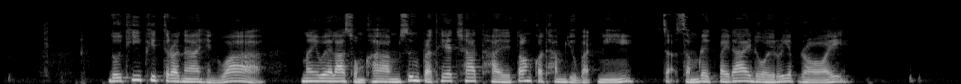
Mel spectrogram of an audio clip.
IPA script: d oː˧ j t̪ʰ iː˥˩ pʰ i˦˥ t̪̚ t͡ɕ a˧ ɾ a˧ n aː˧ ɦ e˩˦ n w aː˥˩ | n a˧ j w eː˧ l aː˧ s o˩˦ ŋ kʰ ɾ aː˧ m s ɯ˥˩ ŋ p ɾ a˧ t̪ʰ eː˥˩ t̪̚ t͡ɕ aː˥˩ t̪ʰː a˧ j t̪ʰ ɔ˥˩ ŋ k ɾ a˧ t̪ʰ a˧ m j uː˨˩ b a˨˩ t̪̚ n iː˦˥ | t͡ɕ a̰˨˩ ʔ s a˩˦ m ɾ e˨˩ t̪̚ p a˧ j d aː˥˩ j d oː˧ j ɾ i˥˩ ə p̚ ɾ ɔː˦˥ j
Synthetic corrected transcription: d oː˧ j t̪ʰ iː˥˩ pʰ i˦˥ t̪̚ t͡ɕ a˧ ɾ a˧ n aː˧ ɦ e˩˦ n w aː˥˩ | n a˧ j w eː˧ l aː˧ s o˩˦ ŋ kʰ ɾ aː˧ m s ɯ˥˩ ŋ p ɾ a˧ t̪ʰ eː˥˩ t̪̚ t͡ɕʰ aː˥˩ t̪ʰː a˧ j t̪ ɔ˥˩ ŋ k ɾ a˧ t̪ʰ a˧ m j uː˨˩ b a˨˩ t̪̚ n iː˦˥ | t͡ɕ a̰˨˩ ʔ s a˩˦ m ɾ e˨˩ t̪̚ p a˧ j d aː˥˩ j d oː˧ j ɾ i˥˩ ə p̚ ɾ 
